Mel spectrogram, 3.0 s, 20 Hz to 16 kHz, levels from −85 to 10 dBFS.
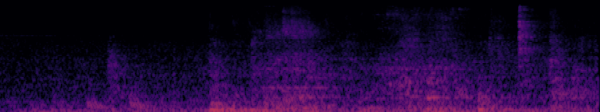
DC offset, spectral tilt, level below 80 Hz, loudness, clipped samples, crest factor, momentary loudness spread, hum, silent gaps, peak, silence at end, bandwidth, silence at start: under 0.1%; -5 dB/octave; -54 dBFS; -50 LUFS; under 0.1%; 16 dB; 9 LU; none; none; -34 dBFS; 0 s; 13 kHz; 0 s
